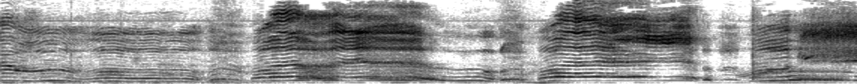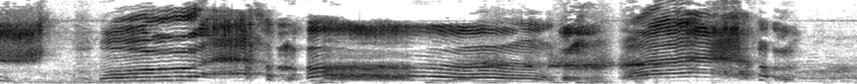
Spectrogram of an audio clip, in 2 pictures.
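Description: Loud, sustained wailing cries in repeated bursts with brief gasping breaths between them: an infant crying.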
